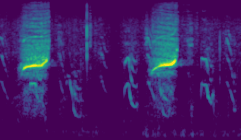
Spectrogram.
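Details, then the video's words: Iranian partridge voice: two loud rising whistled notes about one and a half seconds apart, each followed by softer down-slurred chirps, over a faint low hum. "irani teetar ki awaz❤❤ irani teetar ki voice"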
